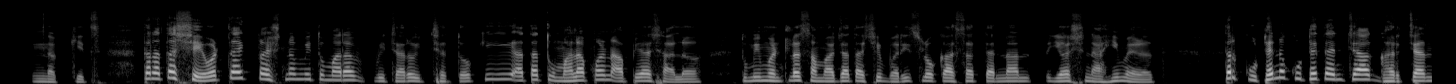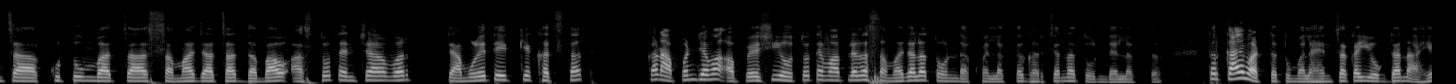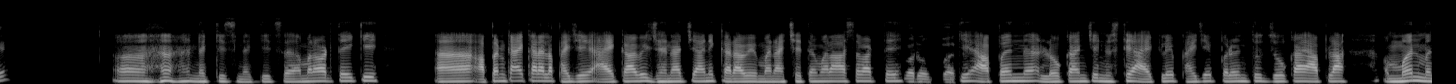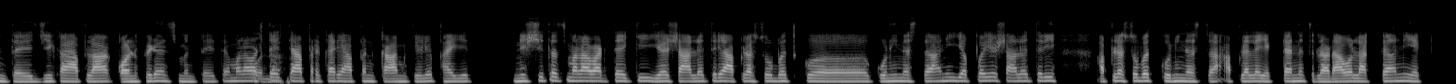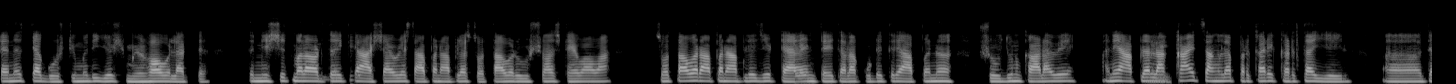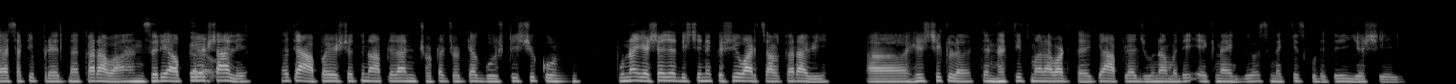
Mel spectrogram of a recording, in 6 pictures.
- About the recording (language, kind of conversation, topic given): Marathi, podcast, एखाद्या अपयशानं तुमच्यासाठी कोणती संधी उघडली?
- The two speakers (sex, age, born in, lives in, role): male, 20-24, India, India, guest; male, 45-49, India, India, host
- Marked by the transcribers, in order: other background noise; tapping; chuckle; in English: "कॉन्फिडन्स"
